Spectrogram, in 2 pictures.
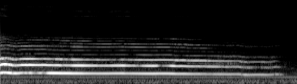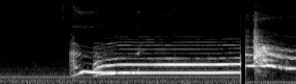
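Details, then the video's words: A dog howls like a wolf in a compilation of howling dogs and puppies: a long, steady, slightly falling howl for about five seconds, a pause, then a second level howl and an abrupt higher cry. "Funny Dogs Howling - Funny Puppies Howling Video Compilation"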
